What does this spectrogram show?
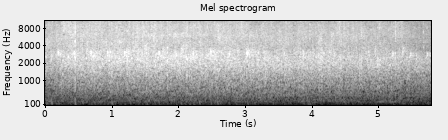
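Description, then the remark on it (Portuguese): Sustained applause from an audience for the people who built the stage set, a dense, steady crackle of many hands clapping at once, holding at an even level for several seconds and easing slightly at the end. “Por favor, uma salva de palmas para eles.”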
